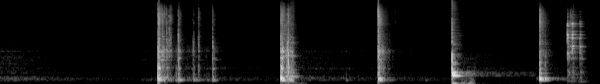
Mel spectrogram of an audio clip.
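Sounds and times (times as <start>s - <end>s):
foley sounds: 1.6s - 2.2s, 2.8s - 3.1s, 5.4s - 5.9s.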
